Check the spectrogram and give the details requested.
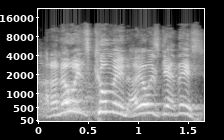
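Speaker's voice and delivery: high, loud exasperated outburst; exasperated shout. Acted. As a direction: shout it, seeing the jibe coming. Exasperated anticipation of heckle.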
